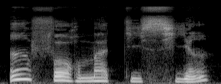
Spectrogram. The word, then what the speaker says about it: informaticien: And the last group is I-E-N, informaticien, yin, yin, yin. So that's the way to pronounce this I-E-N, yin, yin.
